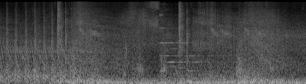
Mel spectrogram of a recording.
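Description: Sniper gunfire in the video game City of Heroes, a string of sharp shots and cracks with a mechanical clatter over dense game noise, loud and continuous with no talk.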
